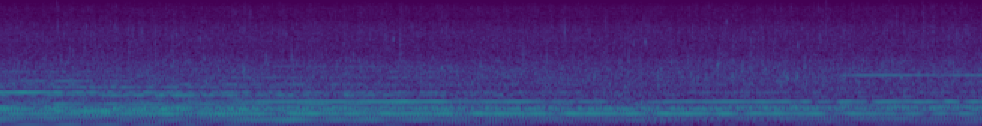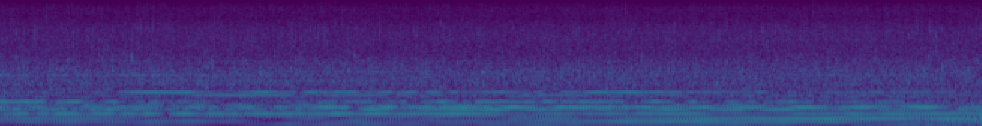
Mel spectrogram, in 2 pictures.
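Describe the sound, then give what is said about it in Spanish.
A steady, soft rush of flowing river water runs continuously in a natural setting, with a gentle watery hiss and faint sustained tones underneath; no voices. “Echas a andar a orillas del relajante río.”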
